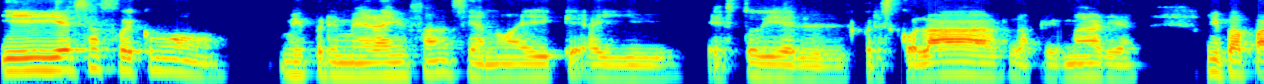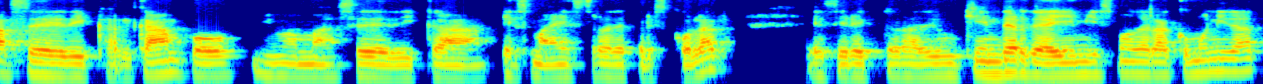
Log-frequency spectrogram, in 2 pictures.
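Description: Keeping a moderate pace, a man at medium pitch talks in an unremarkable speaking voice with fairly even intonation. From Mexico, Guerrero (rural town near Taxco). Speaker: podcast guest sharing life story. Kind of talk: personal testimony interview.

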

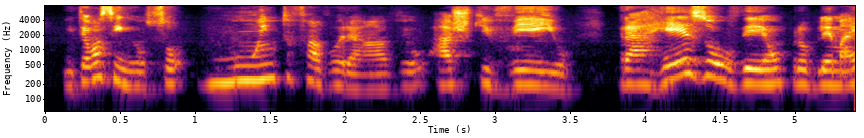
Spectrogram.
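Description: With a normal speaking voice at medium pitch, a woman talks at a fairly slow pace with lively intonation. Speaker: professional building manager and lawyer. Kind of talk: casual interview chat.

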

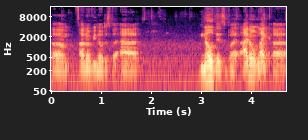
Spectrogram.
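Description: Soft-spoken and fairly low-pitched, the man talks at a moderate pace with a fairly bright tone and fairly even intonation.

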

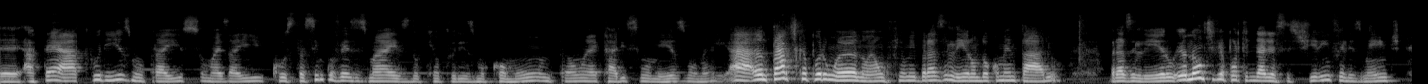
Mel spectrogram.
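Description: With a São Paulo accent, a woman speaks at a moderate pace with hardly any pauses. Her voice is very deep and low, with lively intonation. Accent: São Paulo Mooca. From São Paulo, Mooca district. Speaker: university professor. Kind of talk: casual interview.

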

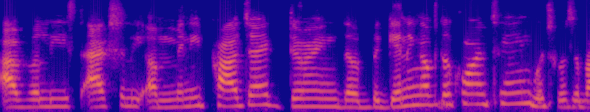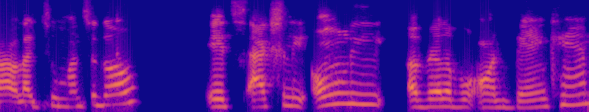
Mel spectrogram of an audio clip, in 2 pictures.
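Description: A woman at medium pitch, fairly quick pace and ordinary pitch variation. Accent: New York. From Bronx, New York. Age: 20s. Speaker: singer songwriter. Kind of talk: casual interview.

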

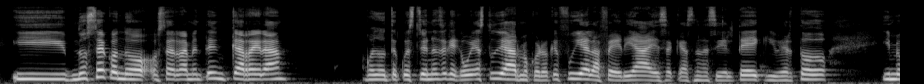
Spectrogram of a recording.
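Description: With a northern Mexican accent, a woman speaks at a moderate pace and fairly high pitch with fairly even intonation in a very clean recording with a silent background. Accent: northern Mexican (regio) Spanish. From Mexico, Monterrey. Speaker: entrepreneur, company CEO. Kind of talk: interview.

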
